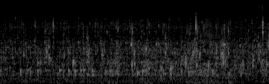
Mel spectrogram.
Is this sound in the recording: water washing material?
yes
